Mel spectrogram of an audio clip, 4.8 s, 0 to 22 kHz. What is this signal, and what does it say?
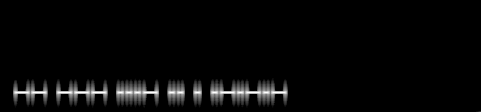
Morse code, heard as a keyed tone, about 28 wpm, 700 Hz. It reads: MOVIE.
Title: Sentences from Top 1000 Words - Review Part 5 - 28wpm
